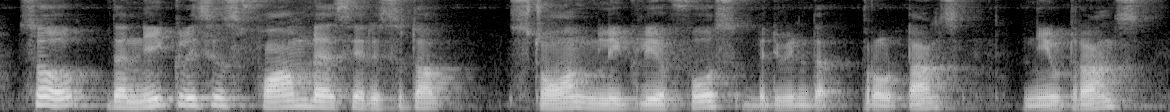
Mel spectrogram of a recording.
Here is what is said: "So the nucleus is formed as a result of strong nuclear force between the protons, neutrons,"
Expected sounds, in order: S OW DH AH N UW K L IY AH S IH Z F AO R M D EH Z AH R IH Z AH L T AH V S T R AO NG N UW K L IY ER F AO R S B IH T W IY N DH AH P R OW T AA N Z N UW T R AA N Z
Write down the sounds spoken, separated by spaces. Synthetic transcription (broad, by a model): S OW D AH N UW K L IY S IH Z F AO R M D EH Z AH R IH S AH T AH V S T R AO NG N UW K L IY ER F AO R S B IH T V IY N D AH P R OW T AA N S N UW T R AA N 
